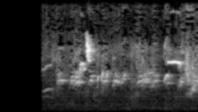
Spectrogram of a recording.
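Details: Captive European goldfinches, a white-headed mutation male carrying brown and a brown female carrying white-head, give high, thin twittering chirps with short tonal notes, steady and dense after half a second of silence.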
